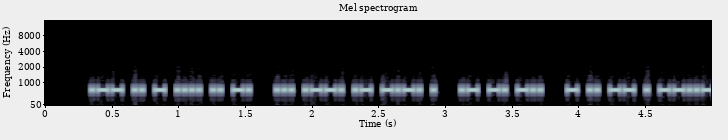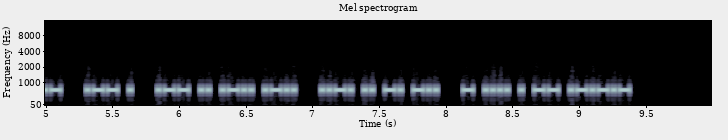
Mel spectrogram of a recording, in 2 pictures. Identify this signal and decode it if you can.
Morse code, heard as a keyed tone, about 46 wpm, 700 Hz. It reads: WITHIN SPACE AND TIME, WE WILL FIND THEM.
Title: Sentences from Top 1000 Words - Review Part 5 - 45wpm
